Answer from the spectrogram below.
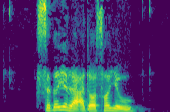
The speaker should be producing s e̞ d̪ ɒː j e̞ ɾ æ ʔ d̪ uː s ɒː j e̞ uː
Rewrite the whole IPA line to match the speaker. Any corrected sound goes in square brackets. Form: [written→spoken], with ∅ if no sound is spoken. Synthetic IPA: s e̞ d̪ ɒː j e̞ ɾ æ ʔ d̪ [uː→ɒː] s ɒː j e̞ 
